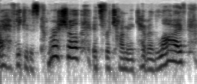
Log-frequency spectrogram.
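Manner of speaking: acted frantic, excited, fast rush of panicky words. Retelling a friend's phone call about a commercial: imitating excited panic. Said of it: "this excited sort of panic".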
